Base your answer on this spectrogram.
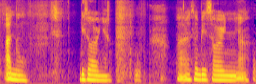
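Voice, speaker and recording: At a very slow pace, a woman with fairly low pitch speaks in a monotone, flat intonation. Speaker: vlogger, overseas Filipino worker. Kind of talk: casual vlog. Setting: at home, then outdoors and in a shop.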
